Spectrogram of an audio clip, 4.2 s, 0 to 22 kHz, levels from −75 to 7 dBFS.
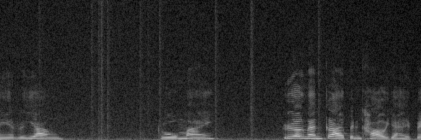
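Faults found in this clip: No system faults found in the speech signal; the only background is the room's own noise, sitting about 24 dB below the speech, which belongs to the recording environment rather than to the system.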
